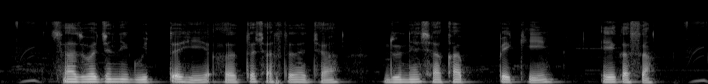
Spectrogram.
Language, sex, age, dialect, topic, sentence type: Marathi, male, 18-24, Southern Konkan, banking, statement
